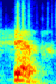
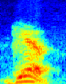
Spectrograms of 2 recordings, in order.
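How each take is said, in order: First: The name begins with an s sound. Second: The name begins with a hard g sound. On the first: The speaker calls it right. "we know that Seb is the proper pronunciation" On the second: The speaker calls it wrong. "Gardner calls them with a G"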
